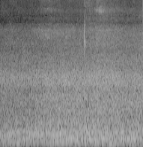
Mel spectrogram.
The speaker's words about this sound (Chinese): 我现在就在火车站，大林火车站，就在嘉义大林火车站旁边录音。这里有一个小小的公园，没什么人，呃，算是幽静吧，但是也不算幽静，因为旁边有车，然后另外一边又有又有火车。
